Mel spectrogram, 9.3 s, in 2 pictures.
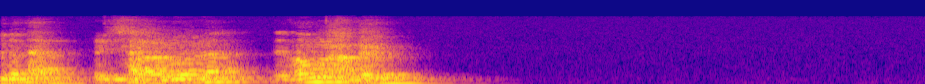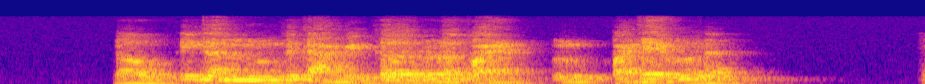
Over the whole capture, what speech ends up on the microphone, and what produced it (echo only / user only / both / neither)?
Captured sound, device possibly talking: echo only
